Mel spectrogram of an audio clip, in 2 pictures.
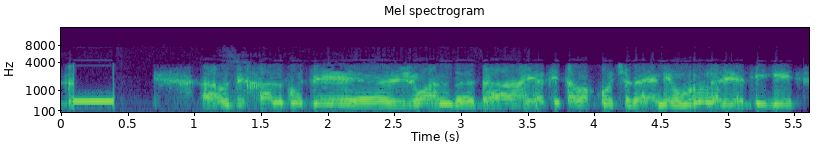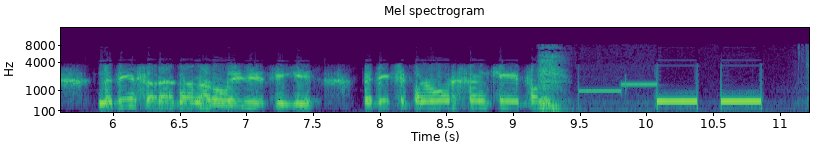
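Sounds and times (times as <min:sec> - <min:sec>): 
telephone tones as a call cuts off: 0:00.0 - 0:00.4, 0:09.5 - 0:11.0
speech: 0:01.0 - 0:09.6.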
